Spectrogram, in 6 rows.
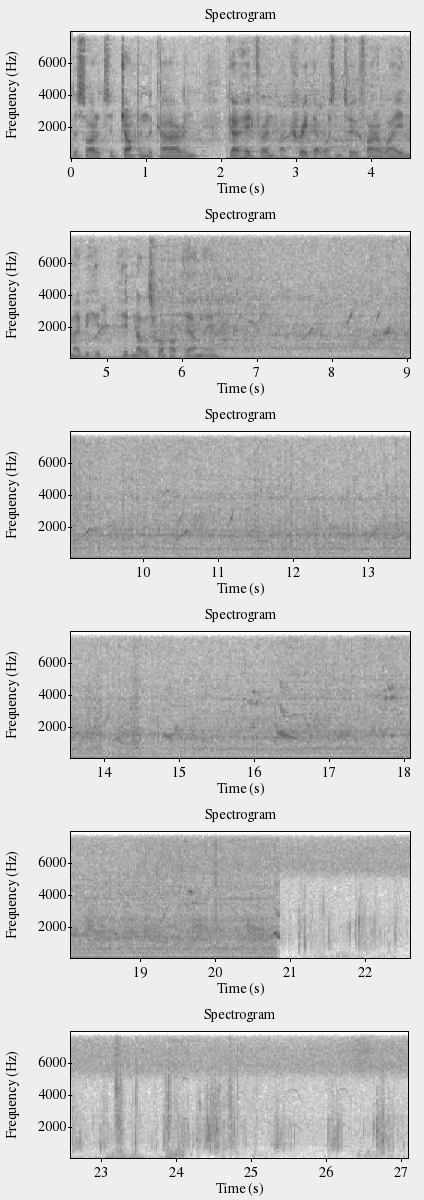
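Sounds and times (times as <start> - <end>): vehicle engine droning: 1.4 - 20.9.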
